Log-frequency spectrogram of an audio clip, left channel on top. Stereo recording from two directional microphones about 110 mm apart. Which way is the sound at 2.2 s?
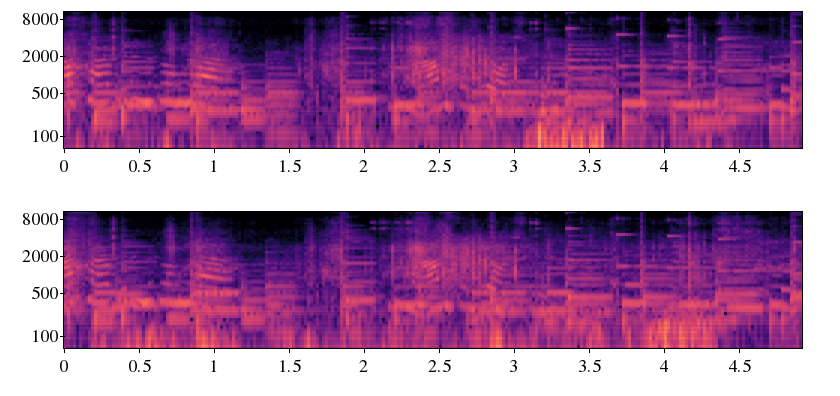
30° right (ahead or behind).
